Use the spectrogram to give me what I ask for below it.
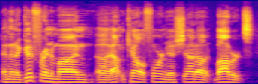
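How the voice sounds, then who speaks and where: Casting: easygoing male guest from North Carolina, storyteller, mid-pitched voice. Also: fairly even intonation, fairly quick, smooth. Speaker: guest musician. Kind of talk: casual chat.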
